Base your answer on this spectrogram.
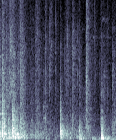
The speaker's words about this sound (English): you threw a chair at me! You're destroying your house! You're destroying everything!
